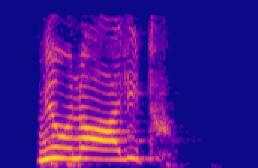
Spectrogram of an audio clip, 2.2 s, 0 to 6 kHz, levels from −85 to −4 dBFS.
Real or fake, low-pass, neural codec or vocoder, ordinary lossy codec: real; 5.4 kHz; none; MP3, 48 kbps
